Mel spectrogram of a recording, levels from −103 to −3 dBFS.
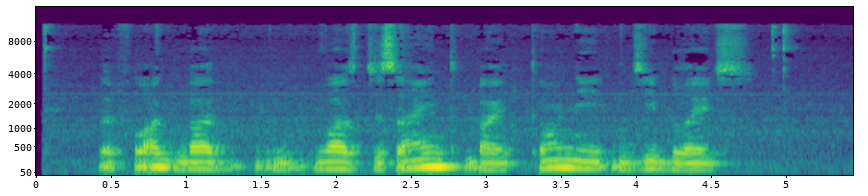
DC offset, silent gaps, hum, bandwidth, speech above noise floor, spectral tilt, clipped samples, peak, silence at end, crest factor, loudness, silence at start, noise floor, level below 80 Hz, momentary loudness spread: under 0.1%; none; none; 11.5 kHz; 26 dB; -7 dB/octave; under 0.1%; -4 dBFS; 0.45 s; 16 dB; -19 LUFS; 0.05 s; -45 dBFS; -44 dBFS; 16 LU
